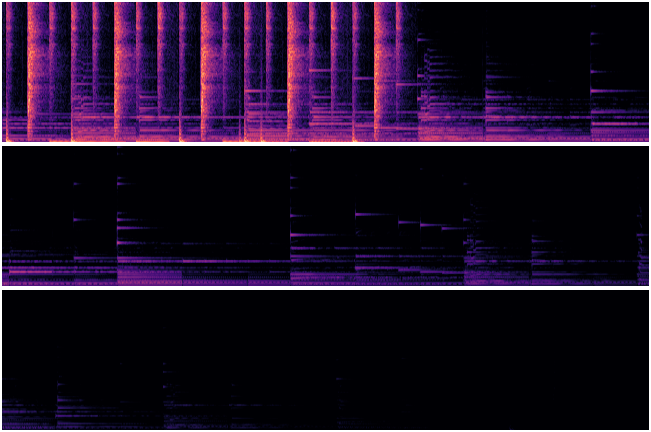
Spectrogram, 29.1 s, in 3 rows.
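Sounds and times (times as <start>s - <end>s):
rap music: 0.0s - 6.2s.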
